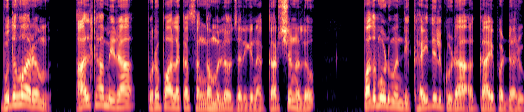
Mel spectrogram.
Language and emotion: Telugu, neutral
